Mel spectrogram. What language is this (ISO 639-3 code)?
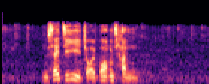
yue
